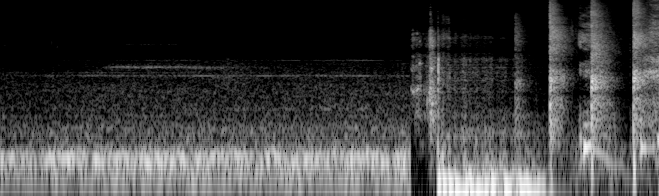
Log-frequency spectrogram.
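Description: A steady low engine rumble with a faint high whine, then a sudden louder, harsher roar with surging bursts, like an airplane passing overhead. No one speaks.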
